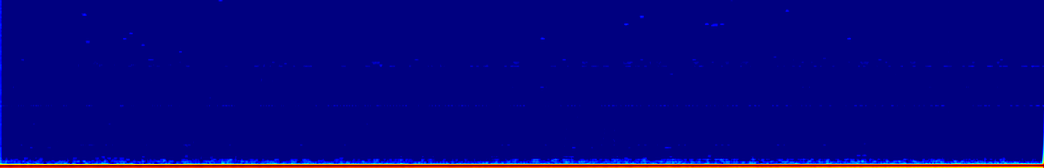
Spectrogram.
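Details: Hearing test frequency sweep: a pure steady low tone gradually rising in pitch, from bass toward treble.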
